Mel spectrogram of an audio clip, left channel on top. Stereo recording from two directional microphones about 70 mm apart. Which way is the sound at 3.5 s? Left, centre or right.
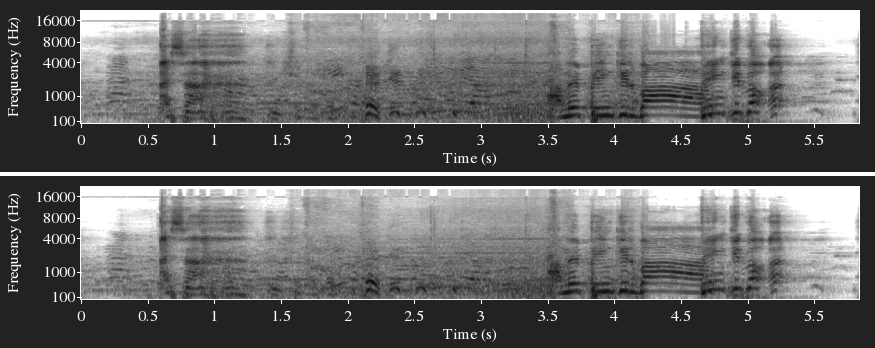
Right.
